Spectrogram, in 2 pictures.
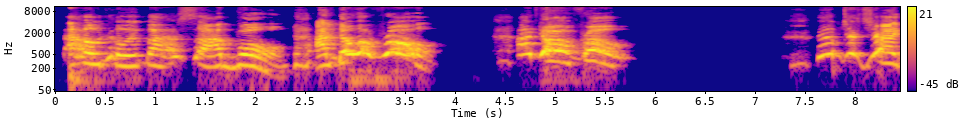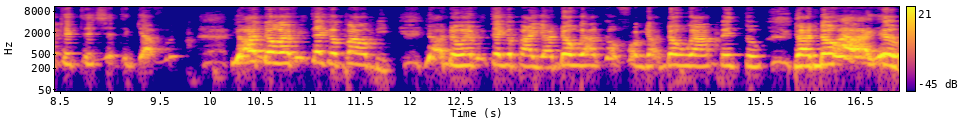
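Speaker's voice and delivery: mock very high tearful crying, pleading. Acting out a stalker who comes to the mother crying: imitating a man crying and pleading. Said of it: "come to you crying".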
